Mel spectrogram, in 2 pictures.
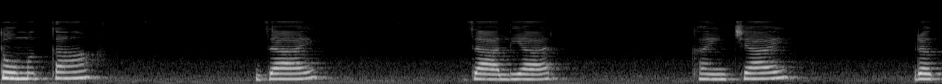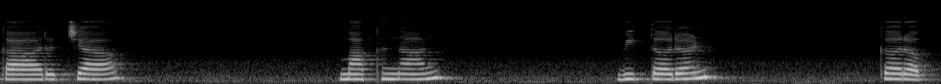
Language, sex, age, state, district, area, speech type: Goan Konkani, female, 30-45, Goa, Quepem, rural, read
